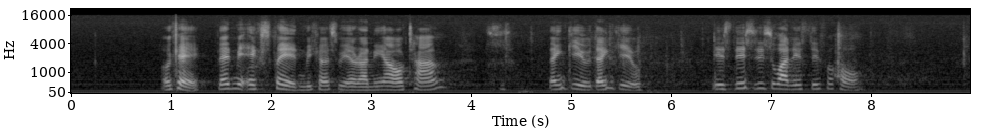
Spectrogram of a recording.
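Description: A young woman speaks with animation through a handheld microphone.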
